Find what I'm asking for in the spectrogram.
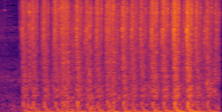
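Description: Gunshots in Insurgency, sustained automatic fire crackling close and loud in a rapid, steady stream of rounds after a sudden start, with no talk over it.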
